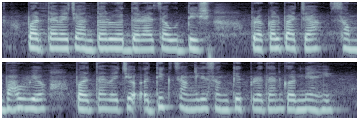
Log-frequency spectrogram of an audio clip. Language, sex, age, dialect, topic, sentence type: Marathi, female, 25-30, Varhadi, banking, statement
